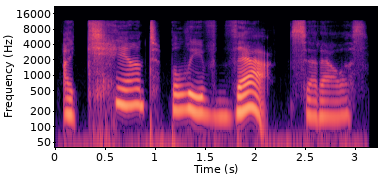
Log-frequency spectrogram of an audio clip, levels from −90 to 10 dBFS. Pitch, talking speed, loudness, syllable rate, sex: 190 Hz, 110 wpm, -17 LUFS, 3.7 syllables/s, female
